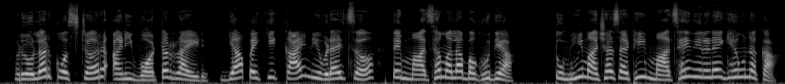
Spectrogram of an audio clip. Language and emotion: Marathi, angry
